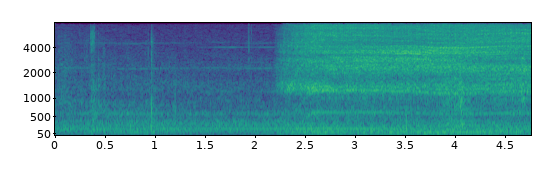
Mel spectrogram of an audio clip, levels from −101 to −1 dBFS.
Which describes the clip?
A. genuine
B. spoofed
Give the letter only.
A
